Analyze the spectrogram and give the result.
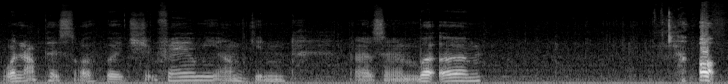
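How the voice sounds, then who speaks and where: A man's voice: a little high, creaky, a little mellow, slight background noise. A young man hosting a solo podcast at home late at night, rambling casually with lots of fillers and breaking off his own sentences. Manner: loose, self-interrupting, lots of fillers; slow, drowsy late-night talk.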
